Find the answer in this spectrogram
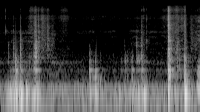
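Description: Metal bench scraper pressed down through a round of soft bread dough and knocking against the countertop: a few dull knocks in the first second, then two sharp taps close together near the end.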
